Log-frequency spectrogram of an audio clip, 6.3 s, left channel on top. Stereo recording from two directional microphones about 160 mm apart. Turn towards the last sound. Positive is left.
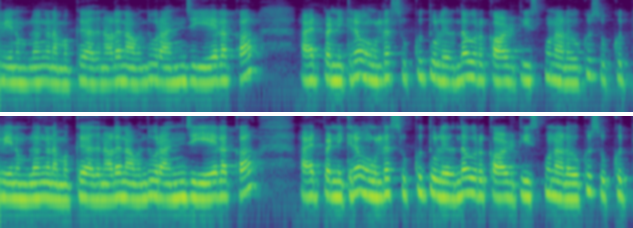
turn(degrees=-25)  # may be behind; listen again after turning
